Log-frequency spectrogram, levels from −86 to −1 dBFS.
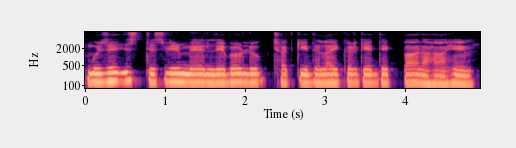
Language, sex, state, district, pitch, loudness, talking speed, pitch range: Hindi, male, Arunachal Pradesh, Papum Pare, 130 Hz, -16 LUFS, 170 wpm, 125-135 Hz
